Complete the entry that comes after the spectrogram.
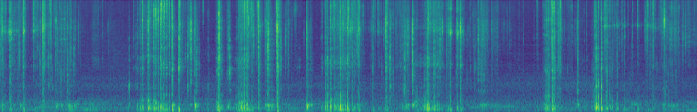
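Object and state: Soap bar being carved.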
